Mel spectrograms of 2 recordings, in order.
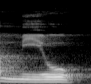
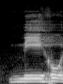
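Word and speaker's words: ਮੇਓ: शब्द का रहाव है ना जाना मेओ, मेहो नहीं है, हाहे नाल नहीं उच्चारण करना, इसनूं मेओ ऊड़ा।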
